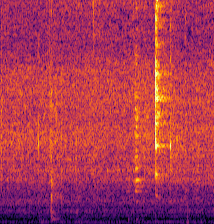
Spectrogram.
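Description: Vegetables being stirred in a frying pan while cooking down with salt, giving a soft low sizzle with a few scraping spoon strokes and clinks.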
